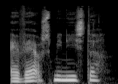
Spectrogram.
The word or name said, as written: Erhvervsminister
